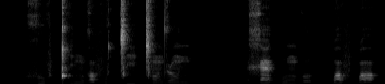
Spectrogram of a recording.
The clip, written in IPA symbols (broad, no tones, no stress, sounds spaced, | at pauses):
x u f ǃʰ i ŋ ɡ ɒ f u ǀ i ǀ õ d ɹ ũ nʲ | x æ k͡p u m b o | ɡ͡b ɒ f ɓ ɒ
